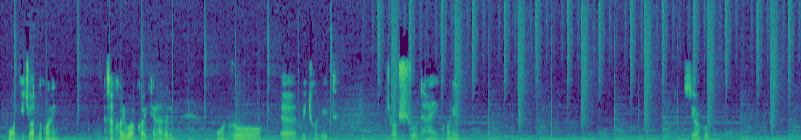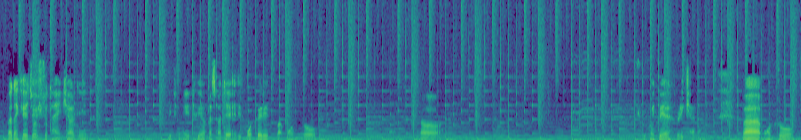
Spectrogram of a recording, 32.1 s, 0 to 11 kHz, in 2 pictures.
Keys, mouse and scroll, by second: 4.1-6.9 right drag, 7.2 right click, 12.8-14.0 middle drag, 14.0 click, 14.0-15.7 right drag, 15.4 click, 15.7 middle click, 16.5 middle click, 17.3 right click, 19.2 Tab, 21.4 right click, 24.1 right click, 26.4-28.3 right drag, 29.9-31.8 middle drag, 30.9 click, 30.9 right click.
